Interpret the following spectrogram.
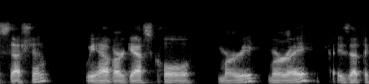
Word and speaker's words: Cole Murray: Here to MC this session we have our guest Cole Murray Morray. Is that the correct pronunciation? Uh Cole Murray.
